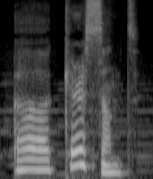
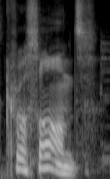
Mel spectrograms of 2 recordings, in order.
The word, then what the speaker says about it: croissant: Croissant. Oh. No, my little friend. It's croissant.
